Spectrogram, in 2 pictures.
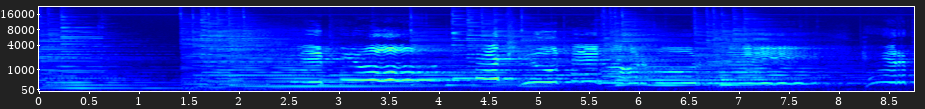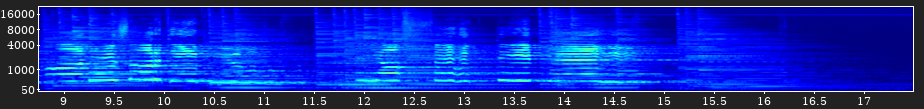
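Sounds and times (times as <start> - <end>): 
recitative singing: 2.0 - 15.8.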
